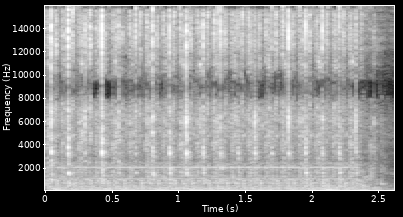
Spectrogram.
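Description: Sewing machine running without the presser foot, stitching a seam while sewing a basket from a dish drying mat: a steady, close mechanical whir with a fast rhythmic tick that slows at the very end.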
